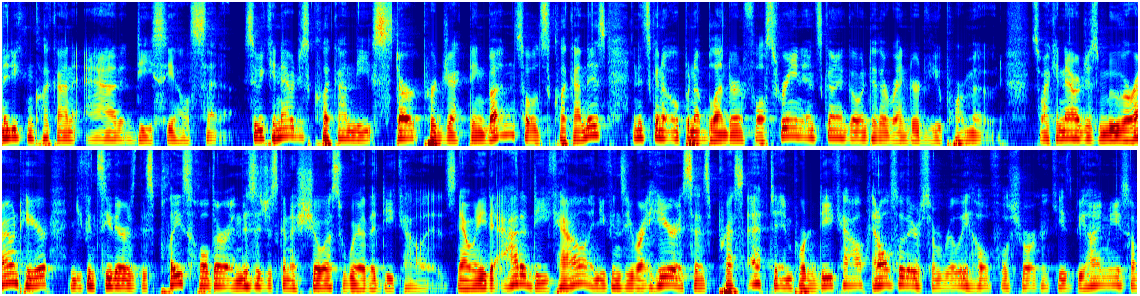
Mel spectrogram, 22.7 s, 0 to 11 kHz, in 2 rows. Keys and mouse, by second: 10.4-22.7 middle drag.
